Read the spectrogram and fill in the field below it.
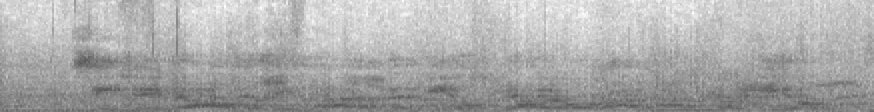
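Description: A pack of stock cars races around a dirt track.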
